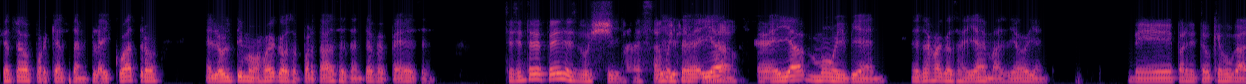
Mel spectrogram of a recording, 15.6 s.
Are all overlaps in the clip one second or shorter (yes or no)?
no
